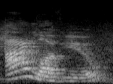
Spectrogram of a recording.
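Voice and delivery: I stretched and set apart, then love you falls away; stress on I. Shown as a demonstration. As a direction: put the weight on "I". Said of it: "emphasis on the words".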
